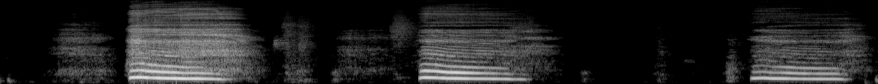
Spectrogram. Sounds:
Sigh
